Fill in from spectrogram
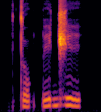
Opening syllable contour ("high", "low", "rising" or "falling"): low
